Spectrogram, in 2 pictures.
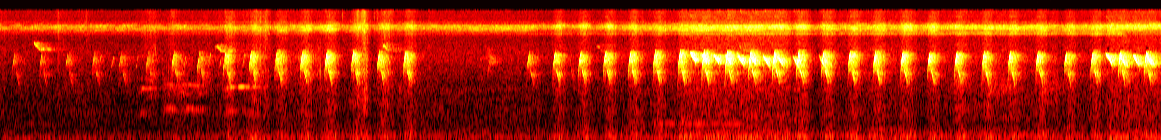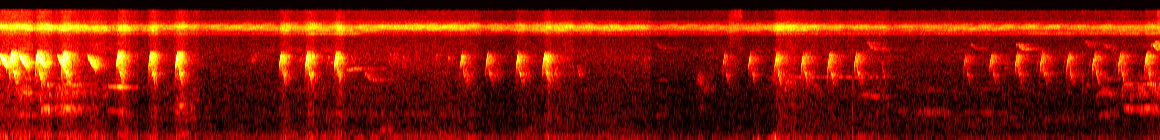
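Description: A small bird calls in rapid runs of short, high chirps, about four a second. The bouts come and go, loudest around a third and a half of the way through. A steady high hiss runs beneath.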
